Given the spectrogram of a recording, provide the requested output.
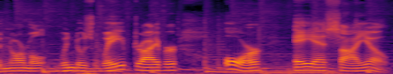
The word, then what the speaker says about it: ASIO: windows wave driver or asio some pronounced at SEO the beautiful thing about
